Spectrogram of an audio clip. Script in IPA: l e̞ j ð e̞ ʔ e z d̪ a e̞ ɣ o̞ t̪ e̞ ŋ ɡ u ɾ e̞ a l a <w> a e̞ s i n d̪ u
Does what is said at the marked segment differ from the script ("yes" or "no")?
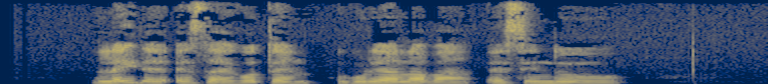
yes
